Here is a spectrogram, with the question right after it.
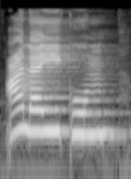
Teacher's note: sebab ada Ya Sukun didahului fathah maka dibacanya lembut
